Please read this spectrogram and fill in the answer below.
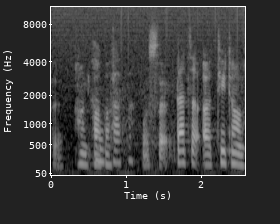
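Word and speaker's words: Hunkpapa: And what about the title of the album, Hunk Papa, or how do you pronounce it? Hunk Papa.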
